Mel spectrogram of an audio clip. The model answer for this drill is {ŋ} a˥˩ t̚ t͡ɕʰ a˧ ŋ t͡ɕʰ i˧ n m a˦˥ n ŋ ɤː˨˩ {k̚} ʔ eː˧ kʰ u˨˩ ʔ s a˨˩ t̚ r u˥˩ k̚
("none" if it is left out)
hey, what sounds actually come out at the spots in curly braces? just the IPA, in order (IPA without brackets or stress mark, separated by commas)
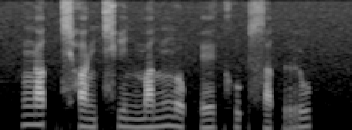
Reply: ŋ, p̚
